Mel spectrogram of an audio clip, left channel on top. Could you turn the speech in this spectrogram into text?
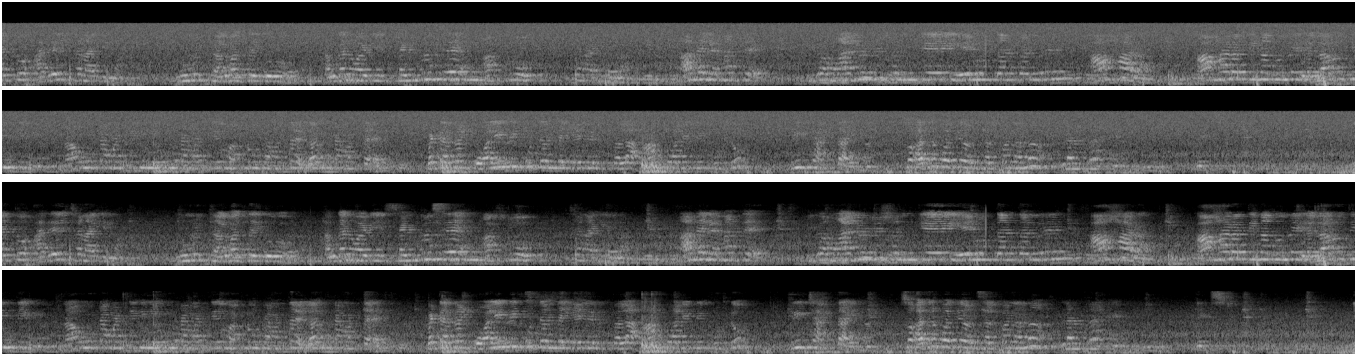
ಅದೇ ಚೆನ್ನಾಗಿಲ್ಲ. 145 ಅಂಗನವಾಡಿ ಸೆಂಟರ್ಸೇ ಅಷ್ಟು ಚೆನ್ನಾಗಿಲ್ಲ. ಆಮೇಲೆ ಮತ್ತೆ ಈಗ ಮಾಲ್ನ್ಯೂಟ್ರಿಷನ್ಗೆ ಏನು ಅಂತಂತಂದ್ರೆ ಆಹಾರ ತಿನ್ನೋದು ಅಂದ್ರೆ ಎಲ್ಲರೂ ತಿಂತೀವಿ. ನಾವು ಊಟ ಮಾಡ್ತೀವಿ, ನೀವು ಊಟ ಮಾಡ್ತೀವಿ, ಮಕ್ಕಳು ಊಟ ಮಾಡ್ತಾರೆ, ಎಲ್ಲರೂ ಊಟ ಮಾಡ್ತಾರೆ. ಬಟ್ ಅದ್ರಲ್ಲಿ ಕ್ವಾಲಿಟಿ ಫುಡ್ ಅಂತ ಏನಿರುತ್ತಲ್ಲ, ಆ ಕ್ವಾಲಿಟಿ ಫುಡ್ಡು ರೀಚ್ ಆಗ್ತಾ ಇಲ್ಲ. ಸೊ ಅದ್ರ ಬಗ್ಗೆ ಒಂದು ಸ್ವಲ್ಪ ನಾನು ನಂತರ ಹೇಳ್ತೀನಿ. ನೆಕ್ಸ್ಟ್,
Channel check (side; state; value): left; noise; hiss, 4 dB below the sound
